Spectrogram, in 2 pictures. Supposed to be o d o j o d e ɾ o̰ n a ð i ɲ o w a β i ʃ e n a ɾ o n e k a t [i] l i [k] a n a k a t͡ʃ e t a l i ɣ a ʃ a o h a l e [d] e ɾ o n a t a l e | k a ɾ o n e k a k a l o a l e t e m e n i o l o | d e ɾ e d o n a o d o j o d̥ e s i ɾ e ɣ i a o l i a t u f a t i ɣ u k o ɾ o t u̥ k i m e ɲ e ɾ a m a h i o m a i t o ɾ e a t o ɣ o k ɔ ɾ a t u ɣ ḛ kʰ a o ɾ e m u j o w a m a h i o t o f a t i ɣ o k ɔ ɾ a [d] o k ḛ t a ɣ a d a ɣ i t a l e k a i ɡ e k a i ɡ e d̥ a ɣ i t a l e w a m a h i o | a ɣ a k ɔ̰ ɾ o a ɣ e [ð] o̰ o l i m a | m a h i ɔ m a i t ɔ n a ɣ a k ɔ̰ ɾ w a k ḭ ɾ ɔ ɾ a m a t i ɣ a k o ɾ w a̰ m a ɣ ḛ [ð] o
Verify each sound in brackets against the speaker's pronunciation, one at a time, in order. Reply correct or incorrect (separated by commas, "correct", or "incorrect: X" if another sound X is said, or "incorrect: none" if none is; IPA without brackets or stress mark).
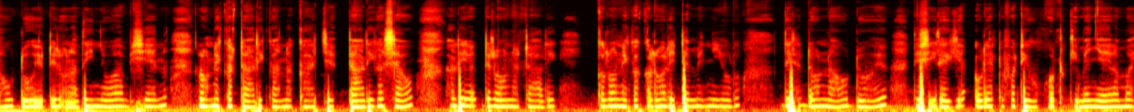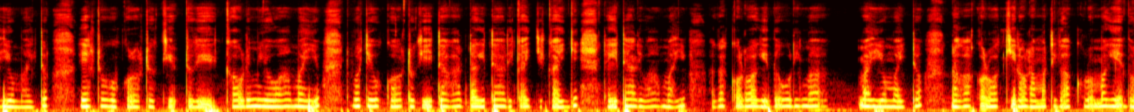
incorrect: a, correct, correct, incorrect: t, correct, correct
